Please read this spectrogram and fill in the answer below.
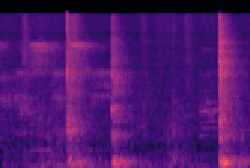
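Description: A ball being kicked and bouncing on a rubber gym floor during a foot tennis rally: three hard thuds, the loudest near the end.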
